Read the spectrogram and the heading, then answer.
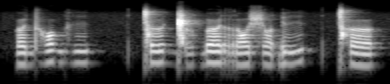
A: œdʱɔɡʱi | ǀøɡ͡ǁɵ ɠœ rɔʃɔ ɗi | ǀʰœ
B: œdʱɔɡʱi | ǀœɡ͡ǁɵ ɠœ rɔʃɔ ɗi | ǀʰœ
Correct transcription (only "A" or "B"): A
